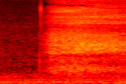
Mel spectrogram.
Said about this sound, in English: Take one more big inhale and really feel it in your tummy.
